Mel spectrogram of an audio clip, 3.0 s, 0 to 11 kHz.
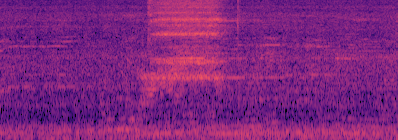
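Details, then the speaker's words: Bird ventilator set with flow mid-range at pressure about 10, tidal volume about 260–270: a single hissing gas-flow burst over low room rumble; pressure-cycled ventilator breath. "ทีนี้มาดูเรื่องของตัว pressure บ้างนะครับเมื่อเราตั้งโฟไว้อยู่ตรงกลางนะครับ pressure ตอนนี้อยู่ที่ประมาณ10นะครับ"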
